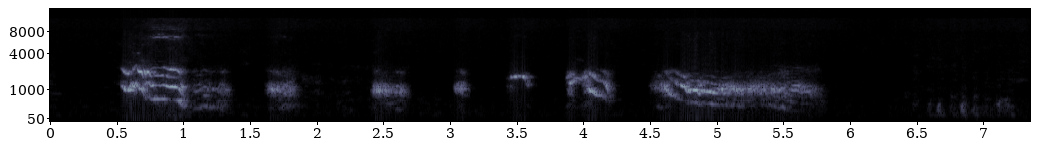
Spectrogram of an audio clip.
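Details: Blenheim Cavalier King Charles Spaniel puppies from a litter of six, two females and four males, born March 7–8, in an indoor puppy pen during potty training. A burst of short mid-pitched yelps, then a long wavering whine, then faint soft whimpers.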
